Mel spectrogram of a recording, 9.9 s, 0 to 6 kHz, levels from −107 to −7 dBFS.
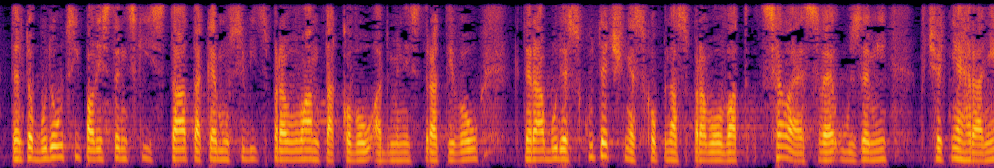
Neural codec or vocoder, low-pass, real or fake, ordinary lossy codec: none; 5.4 kHz; real; none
